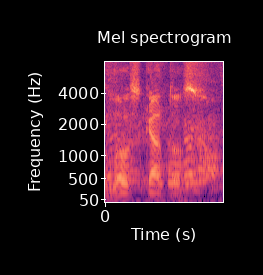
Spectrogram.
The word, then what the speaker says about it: Los Gatos: 5 against Golden State Los Gatos I've heard people who live out there pronounce it like it's goddess or something like that something like that but it's Spanish it's Los Gatos the cats the cats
